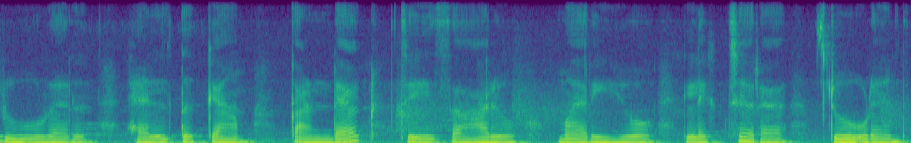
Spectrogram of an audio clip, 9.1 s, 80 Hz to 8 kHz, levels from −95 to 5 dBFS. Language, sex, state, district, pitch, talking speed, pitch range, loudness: Telugu, female, Andhra Pradesh, Sri Satya Sai, 170 Hz, 60 wpm, 165-180 Hz, -15 LUFS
